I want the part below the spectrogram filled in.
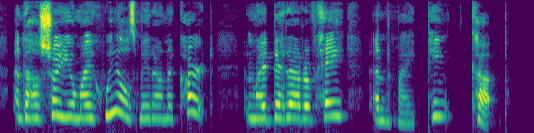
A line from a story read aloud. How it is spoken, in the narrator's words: screamed Benny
